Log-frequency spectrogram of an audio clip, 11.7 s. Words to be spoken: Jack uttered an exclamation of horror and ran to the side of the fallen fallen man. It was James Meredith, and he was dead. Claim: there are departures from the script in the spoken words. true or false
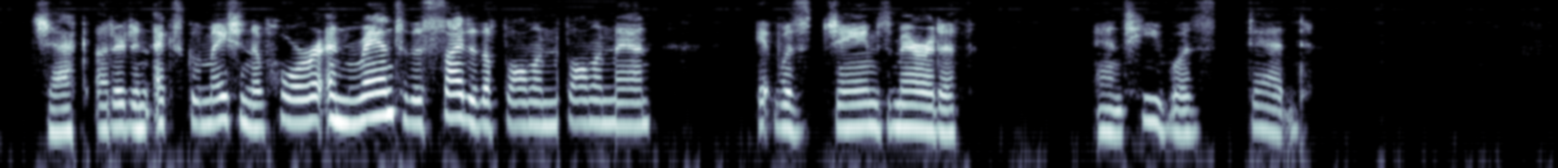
false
